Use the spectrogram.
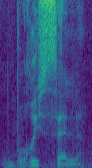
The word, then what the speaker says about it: Bruxelles: Et au final, même si on a fini par écrire Bruxelles avec un X, on a gardé la prononciation d'avant qui était Bruxelles. Voilà, vous savez tout sur cette histoire de comment on doit prononcer Bruxelles.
